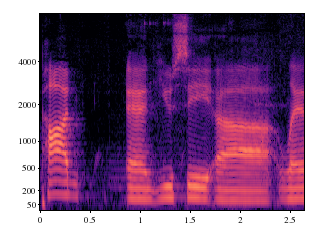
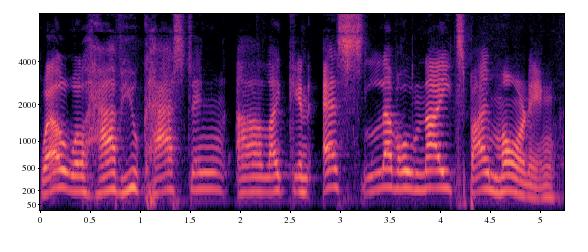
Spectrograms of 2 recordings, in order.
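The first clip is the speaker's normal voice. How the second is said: high, slow scientist voice; gleeful mad scientist; mad doctor voice; 7 semitones higher, slower than usual. Acted.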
